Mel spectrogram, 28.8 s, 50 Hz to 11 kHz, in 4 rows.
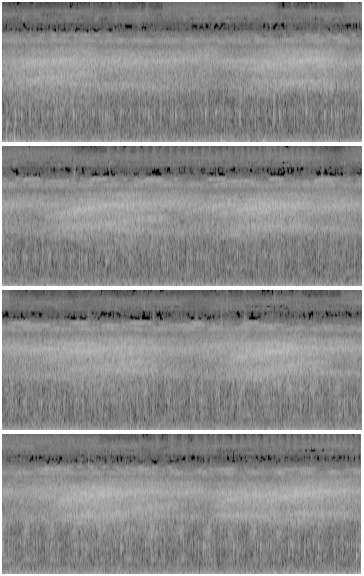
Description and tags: Australian sedge frogs calling in a pond. Recorded on a Zoom H4N1
croak, croaking, frogs, pond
